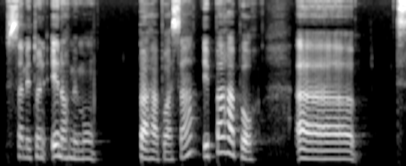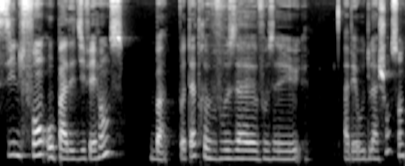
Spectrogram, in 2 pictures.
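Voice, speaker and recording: Woman, live French lesson host, relaxed and talky, often restarts mid-sentence. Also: mid-range voice. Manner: chatty, many fillers and restarts. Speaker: French teacher. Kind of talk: live online lesson, answering comments. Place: in France.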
